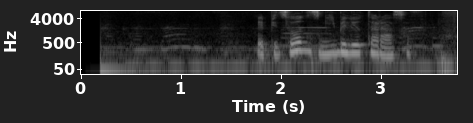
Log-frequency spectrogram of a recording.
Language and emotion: Russian, neutral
